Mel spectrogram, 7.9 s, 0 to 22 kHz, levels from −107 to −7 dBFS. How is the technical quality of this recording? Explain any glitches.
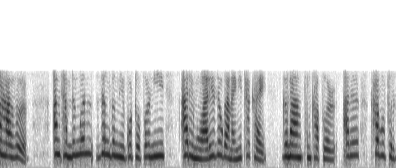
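Poor: the speech has gone through an AMR narrowband mobile codec for the whole clip. Throughout, nothing above 3.8 kHz survives, and a vocal-tract model rebuilds the voice from sparse pulses, leaving it heavily buzzy and synthetic, which fits AMR-NB at a very low bitrate, around 5 kbps. That artificial texture distinguishes it from a plain low-pass filter.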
